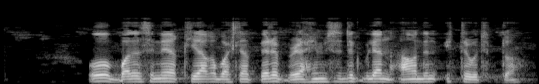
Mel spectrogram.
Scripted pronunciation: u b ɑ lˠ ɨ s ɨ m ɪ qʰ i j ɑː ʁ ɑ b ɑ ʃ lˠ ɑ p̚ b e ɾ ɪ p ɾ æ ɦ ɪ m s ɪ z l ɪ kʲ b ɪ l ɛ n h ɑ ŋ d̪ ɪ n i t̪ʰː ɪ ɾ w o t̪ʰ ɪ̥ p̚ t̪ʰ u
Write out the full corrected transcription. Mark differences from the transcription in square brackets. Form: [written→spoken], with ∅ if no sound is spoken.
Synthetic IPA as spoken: u b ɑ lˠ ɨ s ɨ [m→n] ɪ qʰ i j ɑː ʁ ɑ b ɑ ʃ lˠ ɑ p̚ b e ɾ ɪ p ɾ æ ɦ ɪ m s ɪ z l ɪ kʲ b ɪ l ɛ n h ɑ ŋ d̪ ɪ n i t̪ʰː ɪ ɾ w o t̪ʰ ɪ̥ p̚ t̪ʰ u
